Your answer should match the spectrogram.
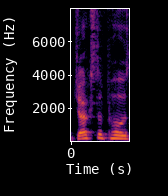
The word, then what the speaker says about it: Juxtapo: Juxtapo's the way you say it, bro. That's Okay. how it's spelled. Juxtapo. Juxtapo. Yeah, like juxtapose.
